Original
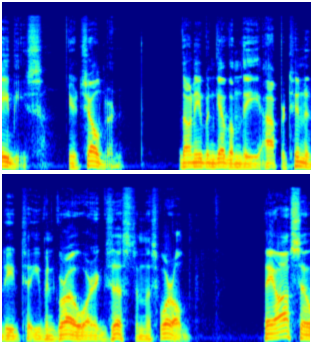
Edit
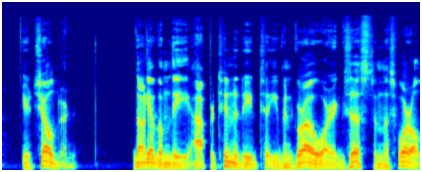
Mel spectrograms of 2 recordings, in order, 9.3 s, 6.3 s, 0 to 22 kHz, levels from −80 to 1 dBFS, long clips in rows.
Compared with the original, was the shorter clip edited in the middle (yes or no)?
yes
